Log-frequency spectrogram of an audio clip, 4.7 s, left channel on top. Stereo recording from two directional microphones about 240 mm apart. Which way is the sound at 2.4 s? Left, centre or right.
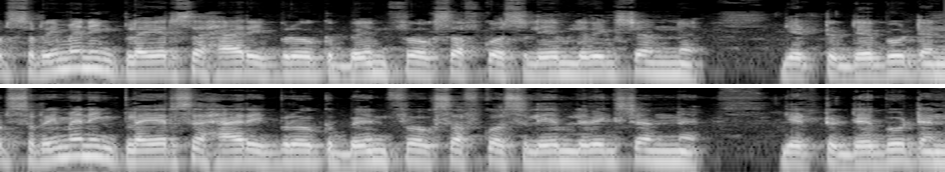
Right.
